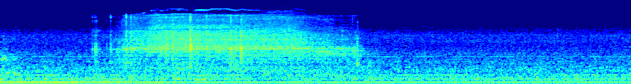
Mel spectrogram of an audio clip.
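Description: Innokin Plex mesh-coil vape tank being fired during a draw: a steady hiss of air and vaporising e-juice starting about a second in and lasting about two and a half seconds, then stopping.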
